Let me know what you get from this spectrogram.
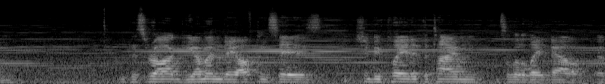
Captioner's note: non-english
